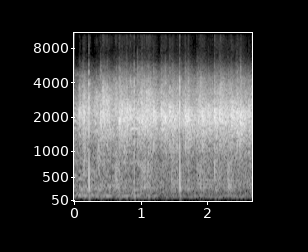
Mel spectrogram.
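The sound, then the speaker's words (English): A crowd bursts into steady applause at news that Grace Community Church in LA won its legal battle with the state of California and Los Angeles County, a dense wash of many hands clapping with a few sharper individual claps standing out, sustained at an even, fairly loud level. “you can applaud.”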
